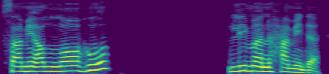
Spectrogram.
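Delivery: "সামি আল্লাহু", a long break, "Liman Hamida"; separated words. Shown as a demonstration. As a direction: clear pause between "আল্লাহু" and "Liman". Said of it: "একটু separation করব".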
